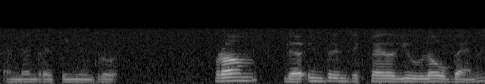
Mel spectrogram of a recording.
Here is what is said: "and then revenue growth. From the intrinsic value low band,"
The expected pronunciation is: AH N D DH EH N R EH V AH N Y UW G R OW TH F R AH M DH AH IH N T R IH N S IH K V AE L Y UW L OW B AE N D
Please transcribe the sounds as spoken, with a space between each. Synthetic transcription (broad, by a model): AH N D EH N R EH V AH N Y UW G R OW T F R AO M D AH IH N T R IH N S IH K F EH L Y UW L OW B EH N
